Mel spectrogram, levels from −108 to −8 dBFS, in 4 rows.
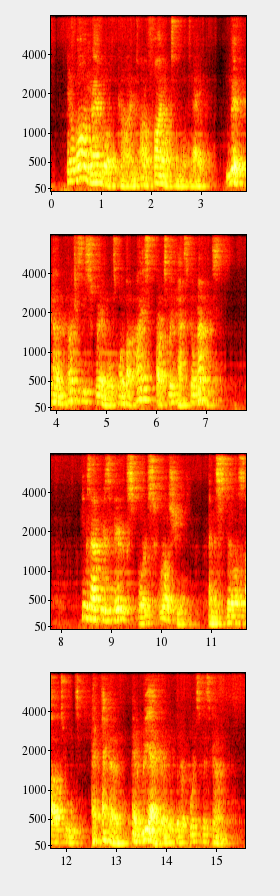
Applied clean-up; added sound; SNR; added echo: neural separator model SepFormer DNS4.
